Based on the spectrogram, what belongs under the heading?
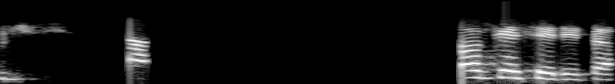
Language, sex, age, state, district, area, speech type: Malayalam, female, 30-45, Kerala, Malappuram, rural, conversation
